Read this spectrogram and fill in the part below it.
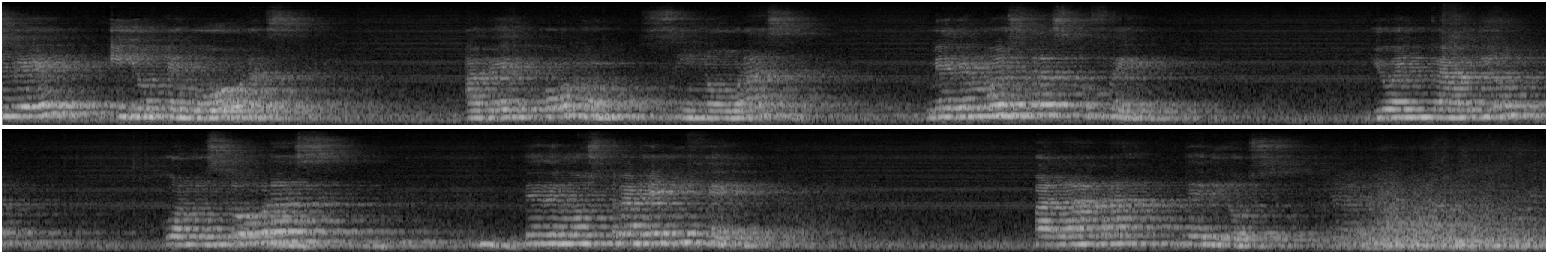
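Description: A woman sings slowly through a microphone in a large echoing hall.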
